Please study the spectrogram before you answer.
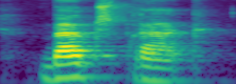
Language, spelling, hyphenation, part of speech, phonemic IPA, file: Dutch, buikspraak, buik‧spraak, noun, /ˈbœy̯k.spraːk/, Nl-buikspraak.ogg
- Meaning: ventriloquism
